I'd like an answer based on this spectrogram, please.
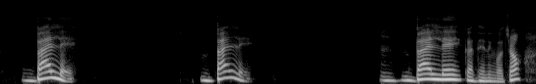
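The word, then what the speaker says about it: ballet: 브 브 브레 발레음 발레가 되는 거죠. 발레는 프랑스로 발레이고요. 발레의 용어들도 다 프랑스죠. 마지막에 티바음은 하지 않습니다.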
